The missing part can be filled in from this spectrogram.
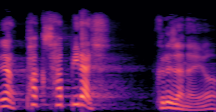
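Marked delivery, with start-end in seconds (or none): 0.0-1.1 very high, mock Gyeongsang dialect. Joking that the name Sapphira sounds like dialect: put-on Gyeongsang dialect. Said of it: "경상도 사투리로".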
